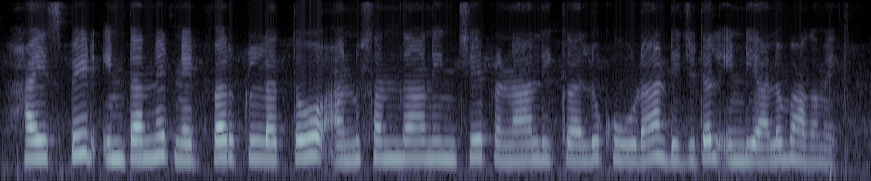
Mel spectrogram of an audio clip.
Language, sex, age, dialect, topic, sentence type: Telugu, female, 18-24, Central/Coastal, banking, statement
